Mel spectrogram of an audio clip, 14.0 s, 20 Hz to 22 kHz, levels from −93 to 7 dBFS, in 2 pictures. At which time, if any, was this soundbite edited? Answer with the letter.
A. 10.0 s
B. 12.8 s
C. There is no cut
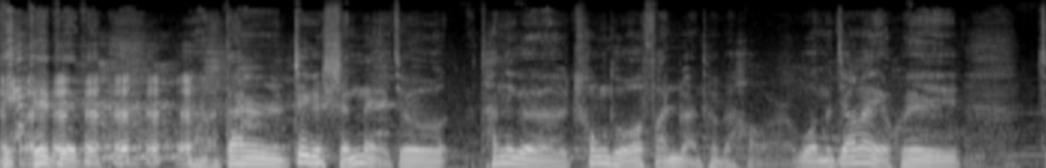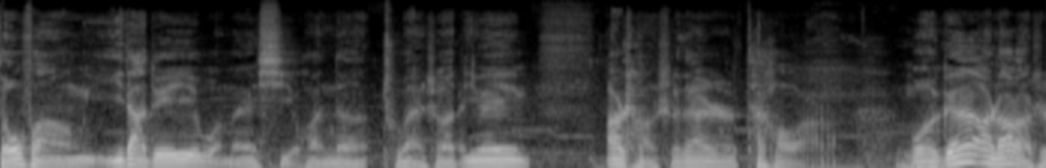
A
